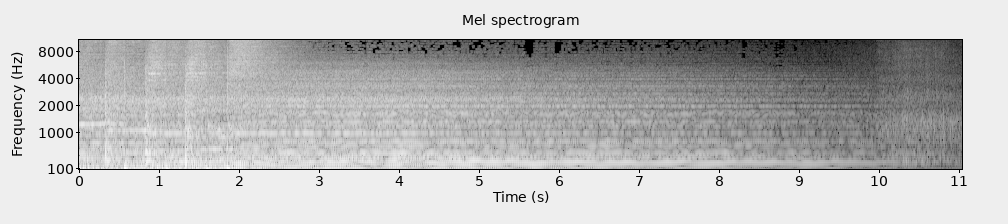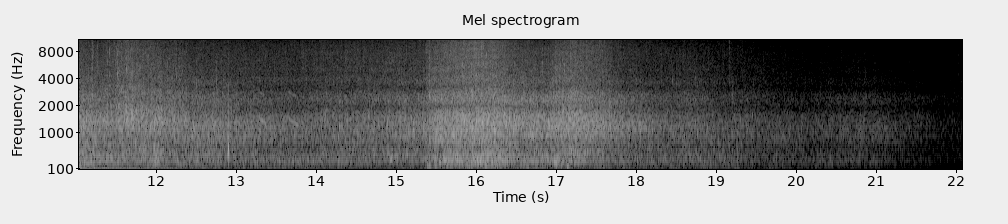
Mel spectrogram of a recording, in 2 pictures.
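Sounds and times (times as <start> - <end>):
music: 0.0 - 10.0
waves washing on shore: 10.0 - 12.9, 14.6 - 18.2.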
